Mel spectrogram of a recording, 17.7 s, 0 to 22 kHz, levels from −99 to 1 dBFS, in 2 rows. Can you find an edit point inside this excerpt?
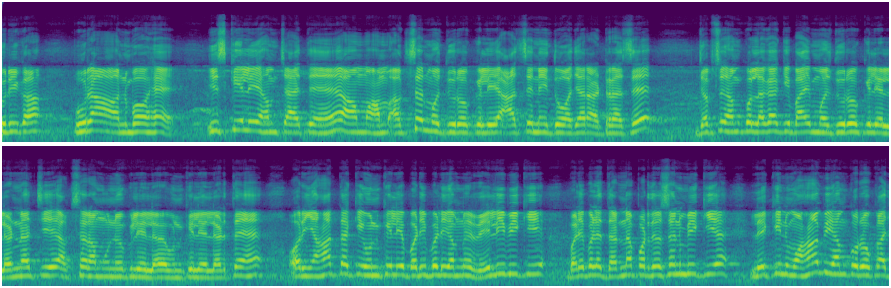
no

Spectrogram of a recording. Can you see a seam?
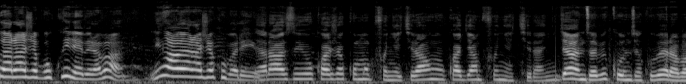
yes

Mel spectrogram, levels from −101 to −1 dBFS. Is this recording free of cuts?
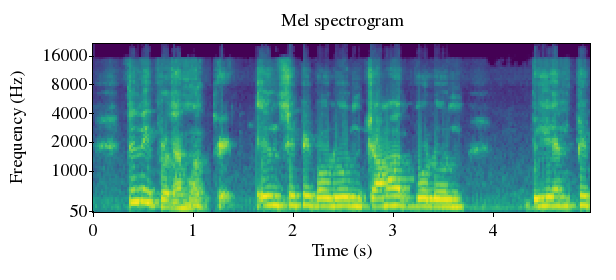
no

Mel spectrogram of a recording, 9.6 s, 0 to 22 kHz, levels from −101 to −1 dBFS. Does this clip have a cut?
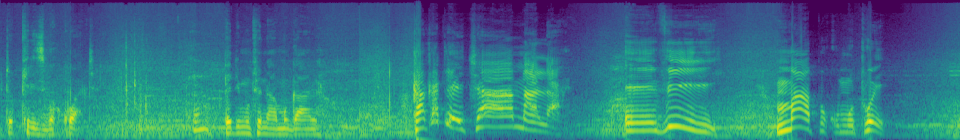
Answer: yes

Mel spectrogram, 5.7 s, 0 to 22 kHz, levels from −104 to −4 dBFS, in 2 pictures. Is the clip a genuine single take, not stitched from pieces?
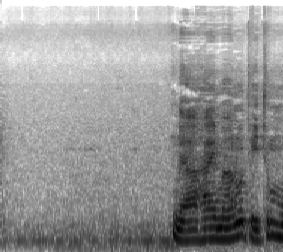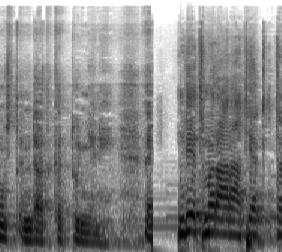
no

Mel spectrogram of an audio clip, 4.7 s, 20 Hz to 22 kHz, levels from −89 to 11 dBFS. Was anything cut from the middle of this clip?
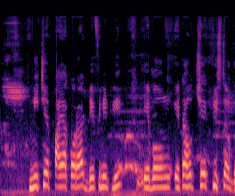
no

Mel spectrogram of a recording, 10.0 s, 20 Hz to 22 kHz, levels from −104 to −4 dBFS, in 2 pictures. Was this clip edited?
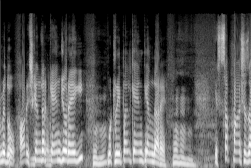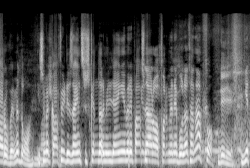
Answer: yes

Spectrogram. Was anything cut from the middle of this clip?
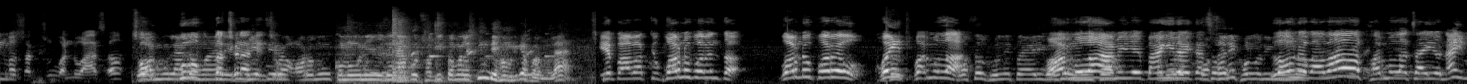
yes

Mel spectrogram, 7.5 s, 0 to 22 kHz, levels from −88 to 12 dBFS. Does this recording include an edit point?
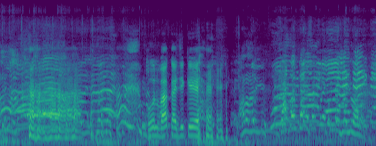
no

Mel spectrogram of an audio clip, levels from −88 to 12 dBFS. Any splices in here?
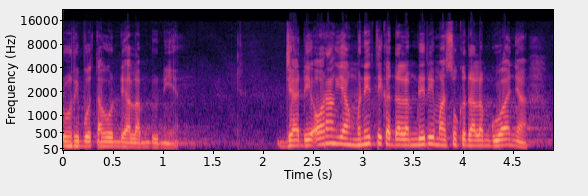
no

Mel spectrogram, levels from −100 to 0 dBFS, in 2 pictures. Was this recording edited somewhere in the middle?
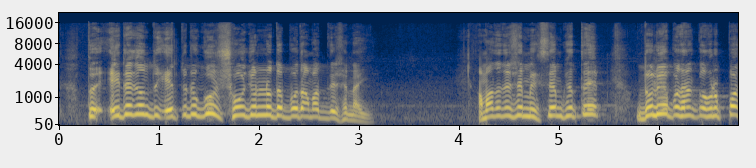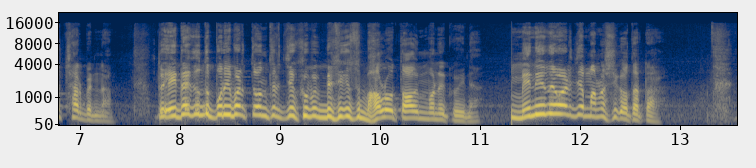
yes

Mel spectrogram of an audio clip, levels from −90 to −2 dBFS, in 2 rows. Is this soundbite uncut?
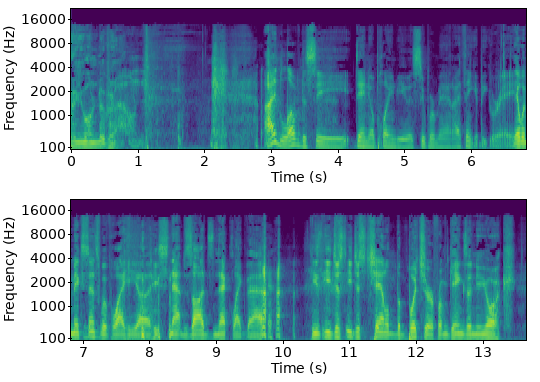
yes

